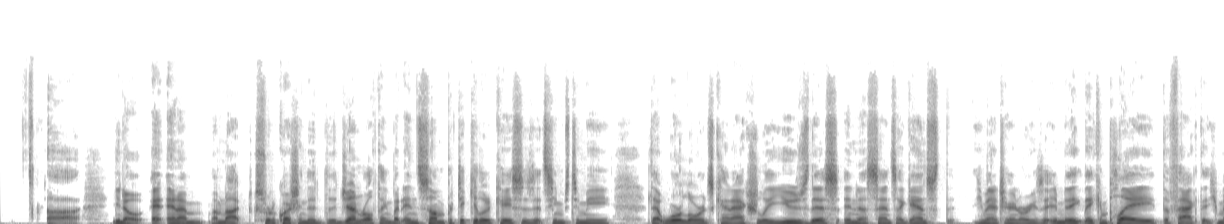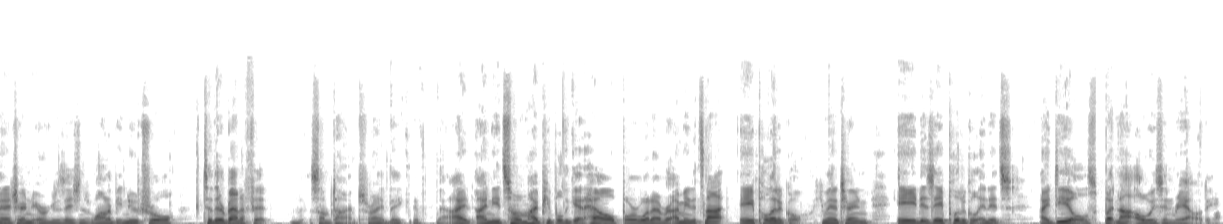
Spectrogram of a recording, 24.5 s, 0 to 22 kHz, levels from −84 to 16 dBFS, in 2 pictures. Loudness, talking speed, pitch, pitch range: -21 LUFS, 215 wpm, 115 Hz, 105-125 Hz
